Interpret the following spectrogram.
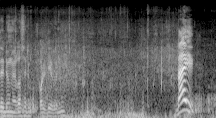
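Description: A person's voice in short bursts with a low rumble of wind on the microphone underneath, and a loud short call, rising then falling in pitch, near the end.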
